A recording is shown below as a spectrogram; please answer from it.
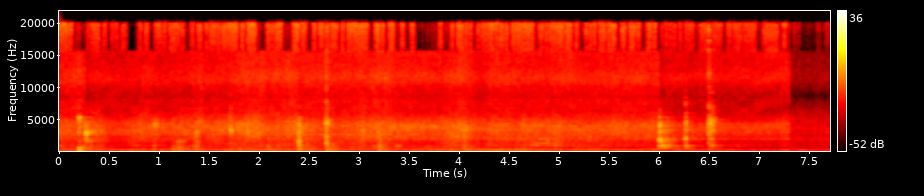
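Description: Biryani masala frying in oil while being stirred, a constant close sizzle broken by a few sharp scrapes and clicks of the spoon against the pan, no talk.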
